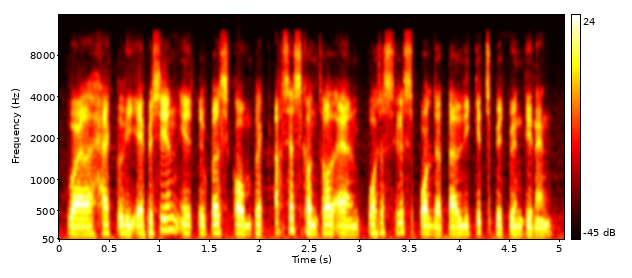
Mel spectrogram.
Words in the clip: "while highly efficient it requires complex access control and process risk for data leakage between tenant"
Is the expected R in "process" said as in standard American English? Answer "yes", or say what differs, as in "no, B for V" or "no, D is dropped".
no, R is dropped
